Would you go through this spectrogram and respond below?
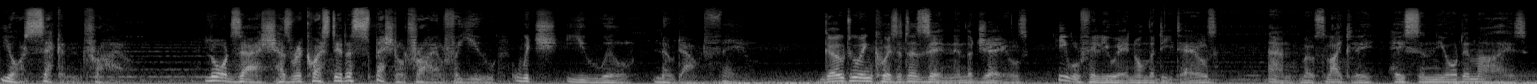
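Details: Adult male voice actor, game dialogue with background music; normal speech.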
